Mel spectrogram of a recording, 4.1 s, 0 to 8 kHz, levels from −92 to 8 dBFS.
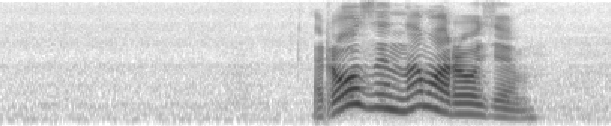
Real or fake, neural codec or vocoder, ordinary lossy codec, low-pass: real; none; none; none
